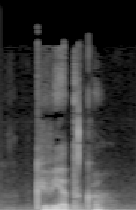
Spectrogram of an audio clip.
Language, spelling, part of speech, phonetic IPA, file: Belarusian, кветка, noun, [ˈkvʲetka], Be-кветка.ogg
- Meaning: flower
